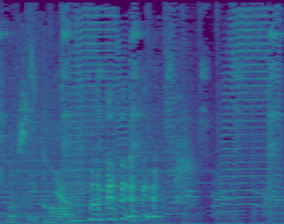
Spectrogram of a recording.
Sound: laughs

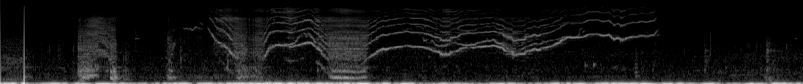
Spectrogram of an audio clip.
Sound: launch boat sounds

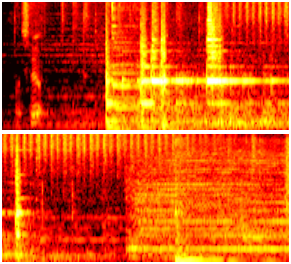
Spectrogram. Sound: metal clanking; machine whirring

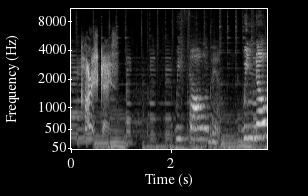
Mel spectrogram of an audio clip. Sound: voiceover

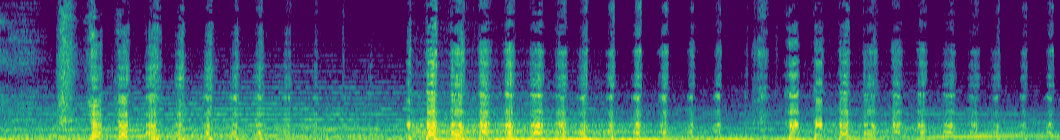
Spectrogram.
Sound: evil Laugh

